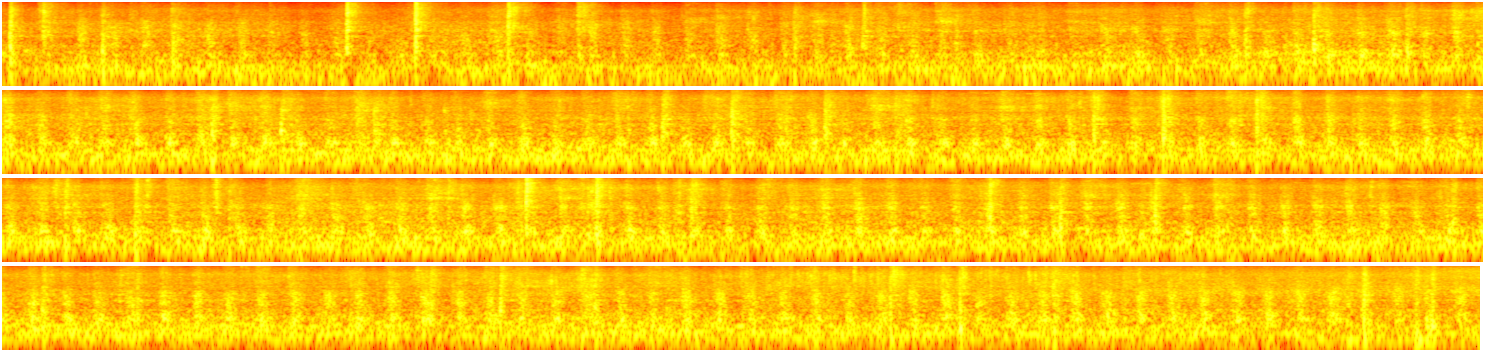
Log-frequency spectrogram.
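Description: Steam-hauled passenger train running steadily, heard from an open carriage window: a continuous rumble of carriage wheels on the track, with frequent sharp clicks and clatter over the rail joints.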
